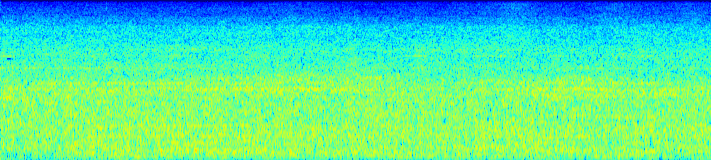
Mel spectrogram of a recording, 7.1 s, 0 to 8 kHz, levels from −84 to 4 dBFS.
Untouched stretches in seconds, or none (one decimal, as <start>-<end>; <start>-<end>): 0.0-2.2; 3.0-7.1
